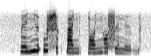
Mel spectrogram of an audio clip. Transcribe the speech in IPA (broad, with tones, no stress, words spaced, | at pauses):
k͡pe˧ɲɪ˦ʔu˦ ɬə˧k͡pa˧ɲ k͡pɔ˧ɲɔ˦fɪ˧ nɪ˨b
